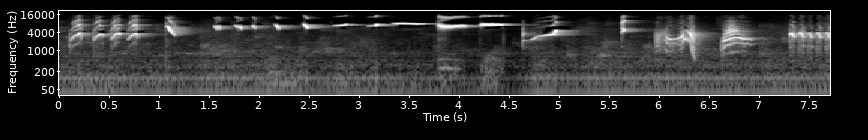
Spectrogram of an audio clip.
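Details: Metallic starling song: a rapid burst of paired chirps opens into a series of thin, high whistled notes slowly rising in pitch, then harsher twisting notes, a buzzy rattle and closing chirps.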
